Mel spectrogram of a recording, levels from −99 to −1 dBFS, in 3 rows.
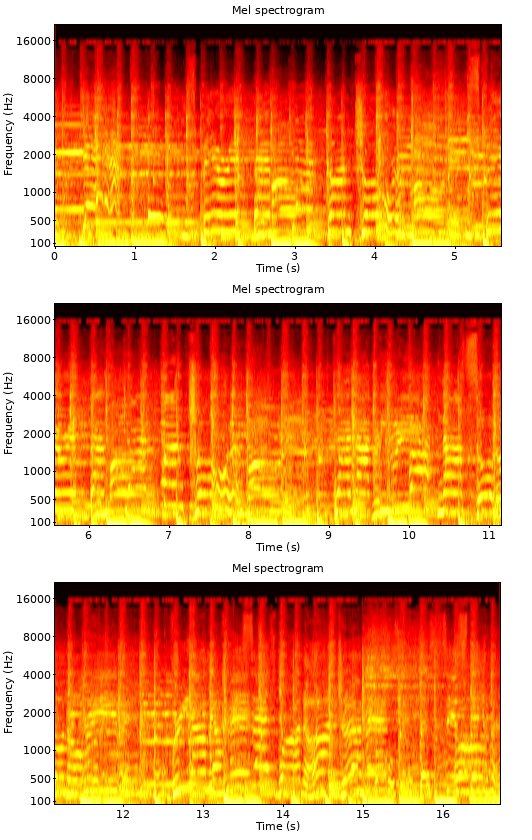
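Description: De-emphasis applied wrongly, from 1.30 to 3.85 s: a treble-cut curve designed to reverse pre-emphasis lands on audio that never carried that boost, or was already corrected once. The high end rolls off gradually rather than at a sharp corner, sitting about 8 dB down at 10 kHz relative to 1 kHz. Across this stretch the sound turns dull and muffled, losing its air and crispness before brightness returns after 3.85 s.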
